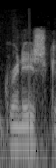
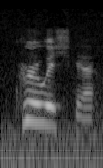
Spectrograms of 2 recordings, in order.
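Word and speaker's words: Grewishka: She's specifically referencing Grinishka, or however you pronounce that guy's. Jackie Earl Haley. It's Gruishka.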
